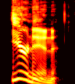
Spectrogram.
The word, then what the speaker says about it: Earnin: E-A-R-N-I-N is pronounced Earnin. I don't know how else you would pronounce it, but they really want it clear that that's how to pronounce it.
